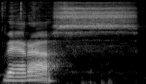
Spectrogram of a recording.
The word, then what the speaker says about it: verás: Tu verás, it's accent on the A.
